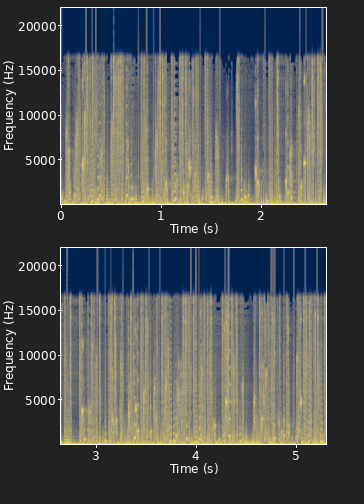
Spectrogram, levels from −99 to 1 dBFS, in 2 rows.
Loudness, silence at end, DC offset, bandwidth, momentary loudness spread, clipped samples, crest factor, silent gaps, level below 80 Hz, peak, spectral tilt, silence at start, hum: -11 LUFS; 0 s; under 0.1%; 17.5 kHz; 1 LU; under 0.1%; 8 dB; none; -12 dBFS; 0 dBFS; -4 dB/octave; 0 s; none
